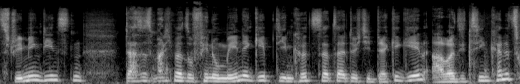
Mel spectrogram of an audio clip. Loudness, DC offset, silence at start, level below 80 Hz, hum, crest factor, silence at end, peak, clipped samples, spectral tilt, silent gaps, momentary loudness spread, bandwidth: -16 LUFS; under 0.1%; 0 s; -48 dBFS; none; 16 dB; 0 s; 0 dBFS; under 0.1%; -5 dB/octave; none; 7 LU; 20 kHz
